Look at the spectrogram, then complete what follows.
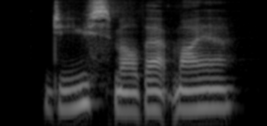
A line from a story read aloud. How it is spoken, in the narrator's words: Sirius asked, his voice anxious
